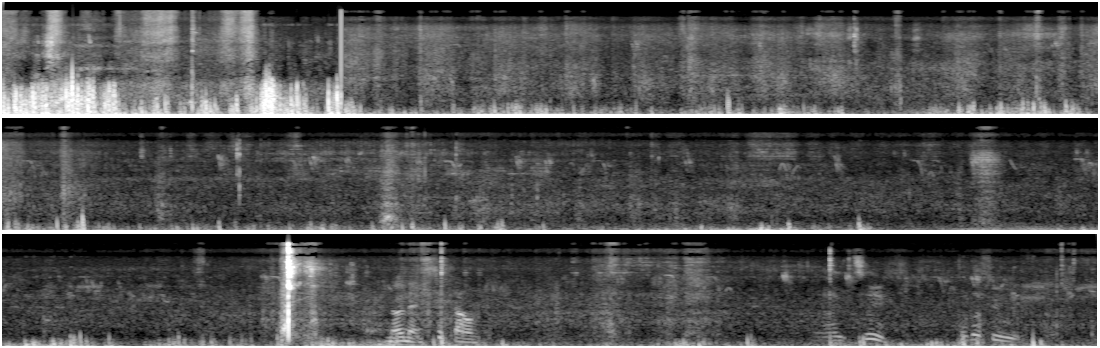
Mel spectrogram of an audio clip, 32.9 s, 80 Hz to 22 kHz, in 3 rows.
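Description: Gusts of wind rumbling on the microphone, then, about 25 seconds in, the single sharp crack of a driver striking a golf ball off the tee.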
